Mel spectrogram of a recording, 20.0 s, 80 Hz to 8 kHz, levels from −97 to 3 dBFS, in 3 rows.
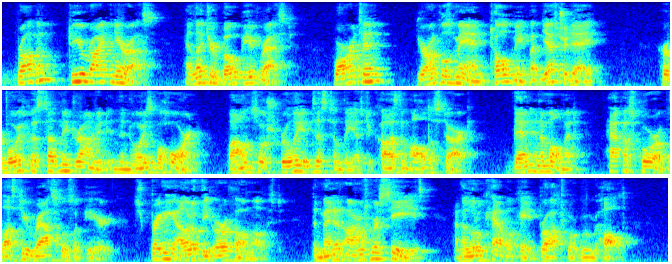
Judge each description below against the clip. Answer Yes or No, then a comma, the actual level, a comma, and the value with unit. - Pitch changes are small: No, wide, 5.5 semitones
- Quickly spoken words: Yes, fast, 235 wpm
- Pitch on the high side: No, medium, 140 Hz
